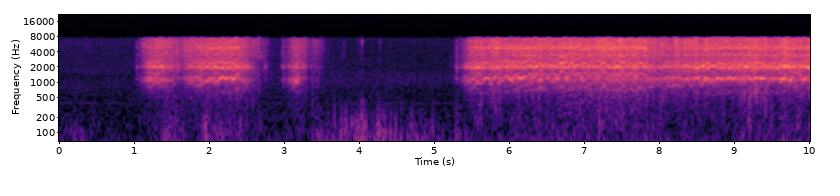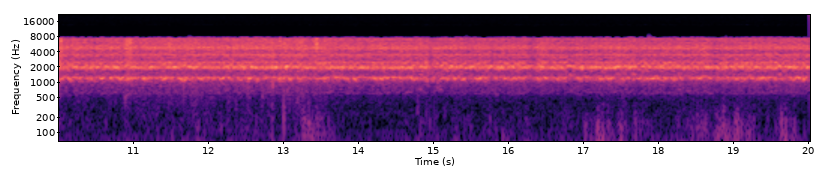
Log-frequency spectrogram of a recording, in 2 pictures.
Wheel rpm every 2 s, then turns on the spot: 30, 30, 30, 150, 140, 160, 160, 160, 170, 160.
none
